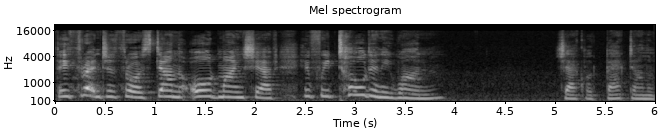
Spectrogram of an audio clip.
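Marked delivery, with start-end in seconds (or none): 0.0-3.9 put-on high, loud tattling child; loud, worked-up child's voice; urgent alarm. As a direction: report a threat in alarm. Claire reports threat in alarm.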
